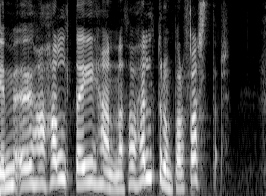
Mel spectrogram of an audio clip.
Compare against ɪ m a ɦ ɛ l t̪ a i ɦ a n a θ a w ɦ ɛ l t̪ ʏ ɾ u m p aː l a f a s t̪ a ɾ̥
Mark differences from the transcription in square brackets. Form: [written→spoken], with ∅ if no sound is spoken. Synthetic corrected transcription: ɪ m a ɦ [ɛ→a] l t̪ a i ɦ a [n→nː] a θ a w ɦ ɛ l t̪ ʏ ɾ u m p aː [l→ɾ] a f a s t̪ a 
